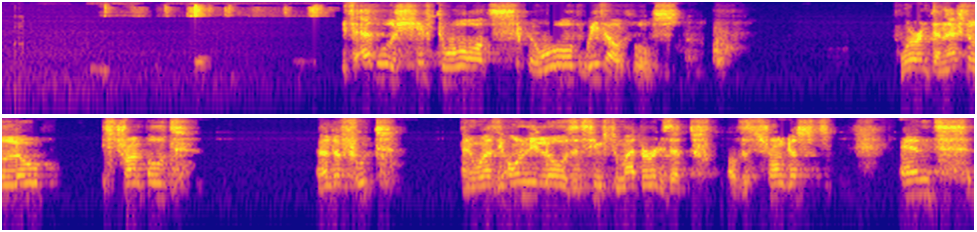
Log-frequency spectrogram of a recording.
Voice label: voice dsp plus aec on level matched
